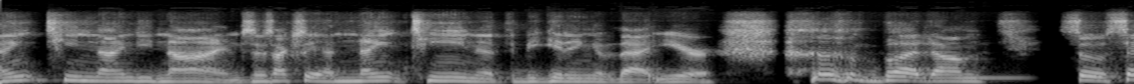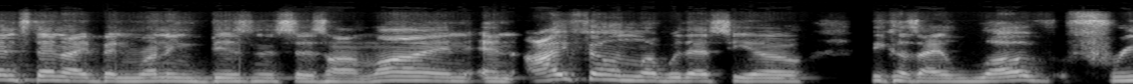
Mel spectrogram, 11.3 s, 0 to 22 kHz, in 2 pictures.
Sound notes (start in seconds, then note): 3.5 laughs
